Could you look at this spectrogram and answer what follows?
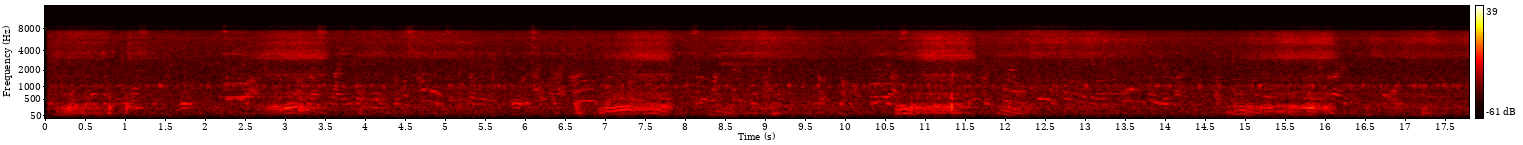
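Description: Rough, rattling snores recur with each breath, about 15 a minute, over faint room noise.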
